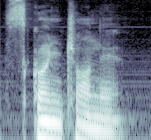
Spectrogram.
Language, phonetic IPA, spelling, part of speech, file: Polish, [skɔ̃j̃n͇ˈt͡ʃɔ̃nɨ], skończony, verb / adjective, Pl-skończony.ogg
